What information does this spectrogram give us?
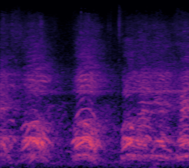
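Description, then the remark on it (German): Hundreds of people, some masked, yell in outrage on a wide forest path during a clash with police, surrounding a small group of officers; angry, overlapping waves of loud voices rise and fall in several surges with brief dips between them and no single clear speaker. “In das satirische Lied mischten sich plötzlich Schreie der Empörung von einem nahen, breiten Waldweg, wo es einen Zusammenstoß mit der Polizei gab.”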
